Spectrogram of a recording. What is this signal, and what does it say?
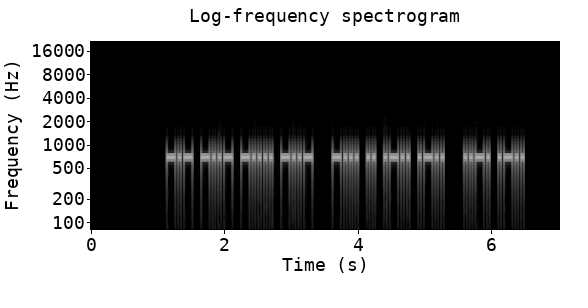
Morse code, heard as a keyed tone, about 28 wpm, 700 Hz. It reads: KX6X BILL FL
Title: K1USN SST QSO Practice - 28wpm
